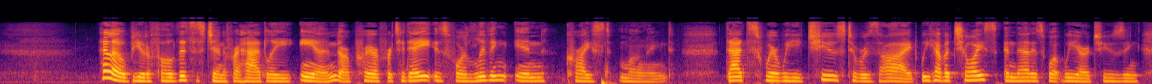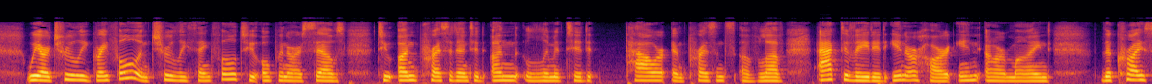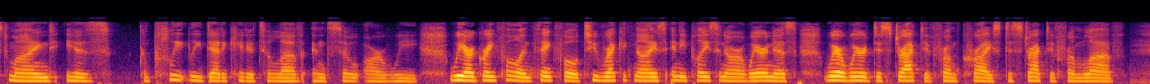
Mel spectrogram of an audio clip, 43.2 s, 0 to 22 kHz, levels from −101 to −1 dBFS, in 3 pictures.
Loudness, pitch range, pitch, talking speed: -18 LUFS, 165-190 Hz, 175 Hz, 125 wpm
